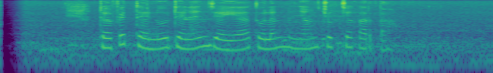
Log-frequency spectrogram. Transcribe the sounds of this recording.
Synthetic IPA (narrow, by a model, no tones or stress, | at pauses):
d̥afɪt̪̚d̥a̤nud̥a̤nand͡ʒajat̪olanməɲaŋd͡ʒʊk̚dʒ̥a̤kart̪a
